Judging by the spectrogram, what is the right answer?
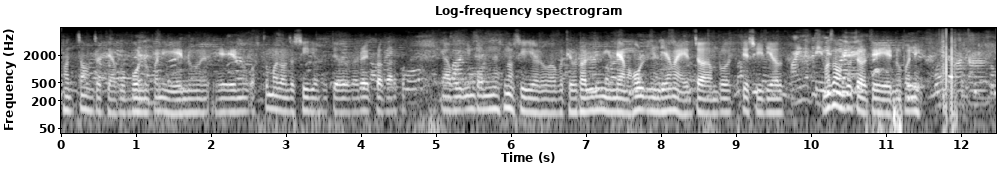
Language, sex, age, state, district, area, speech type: Nepali, male, 18-30, West Bengal, Kalimpong, rural, spontaneous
